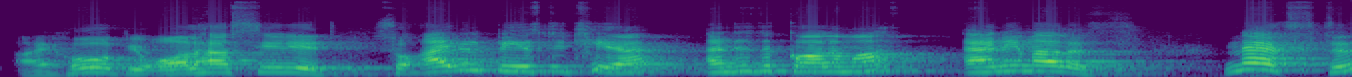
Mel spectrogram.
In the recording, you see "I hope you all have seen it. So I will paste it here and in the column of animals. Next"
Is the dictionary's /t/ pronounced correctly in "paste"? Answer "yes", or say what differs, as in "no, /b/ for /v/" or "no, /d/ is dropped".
yes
